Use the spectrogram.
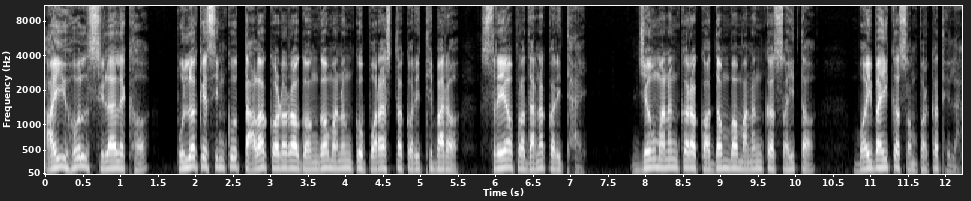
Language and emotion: Odia, neutral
